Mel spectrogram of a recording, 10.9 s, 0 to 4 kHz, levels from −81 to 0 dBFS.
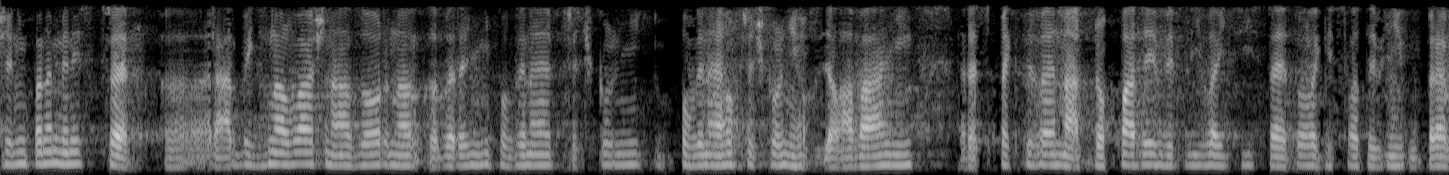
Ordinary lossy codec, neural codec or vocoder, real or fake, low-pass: AAC, 16 kbps; vocoder, 22.05 kHz, 80 mel bands, HiFi-GAN; fake; 3.6 kHz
